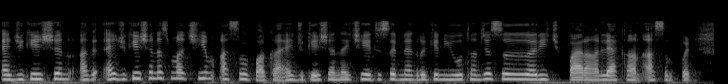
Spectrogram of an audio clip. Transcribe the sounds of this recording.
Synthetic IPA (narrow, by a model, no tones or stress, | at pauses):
eːd͡ʒukeːʃɐnɐɡeːd͡ʒukeːʃɐnɐsmɐ̃t͡ʃʰiːmɐsɨlpaːkã̰ːeːd͡ʒukeːʃɐnɐt͡ʃʰeːt̪ʰisɐɾʲnɐɡɾɐkinjoːt̪ʰɐnt͡ʃʰɐsɨɐɾiːt͡ʃʰi̥pa̰ːɾã̰ːlʲaːkʰaːnɐ̰sɨlpɐʈʲ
